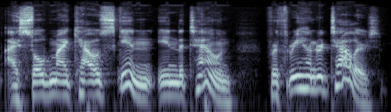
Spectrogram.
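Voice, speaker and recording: A man voicing a sly peasant trickster in a storybook, with a measured, cunning delivery. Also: mid-range voice, sing-song, darkish tone. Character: sly male peasant trickster selling prophecies.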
